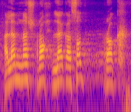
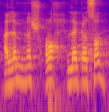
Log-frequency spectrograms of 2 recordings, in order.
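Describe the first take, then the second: First: The final consonant ends with an echoing bounce. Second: The final consonant is cut off without bounce. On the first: The speaker calls it right. "Mantul dia" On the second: The speaker calls it wrong. "Bukan begitu"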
